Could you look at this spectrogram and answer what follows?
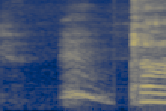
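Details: A child's chronic cough of about five years, in Australia, considered to be habit cough.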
